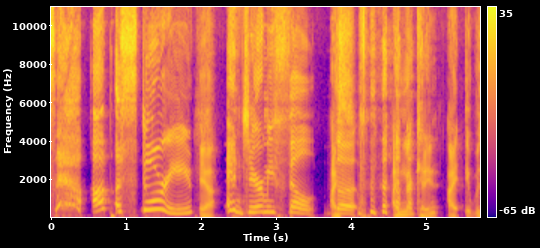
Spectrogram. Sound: laughing

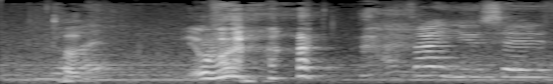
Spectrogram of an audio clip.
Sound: laughing

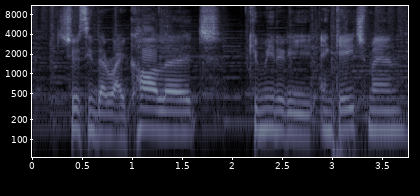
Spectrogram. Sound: voiceover

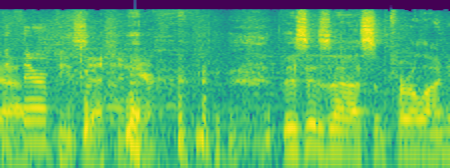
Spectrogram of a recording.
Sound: laughs

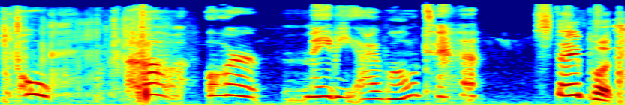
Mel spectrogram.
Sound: creaking

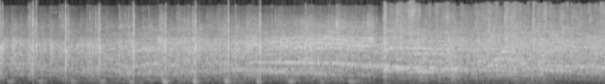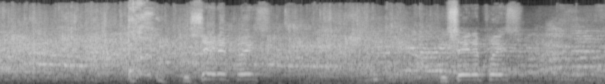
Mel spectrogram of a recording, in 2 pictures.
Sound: applause

